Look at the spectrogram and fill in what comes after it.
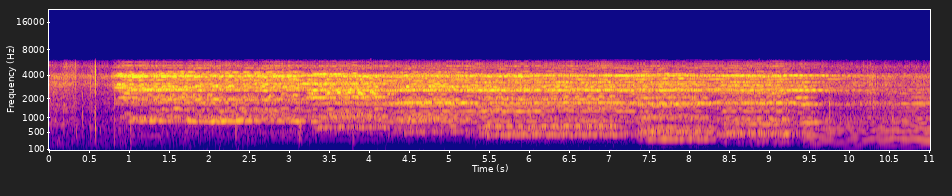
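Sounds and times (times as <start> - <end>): record needle clicks and crackle: 0.0 - 4.2
light orchestral music: 0.8 - 11.0.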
